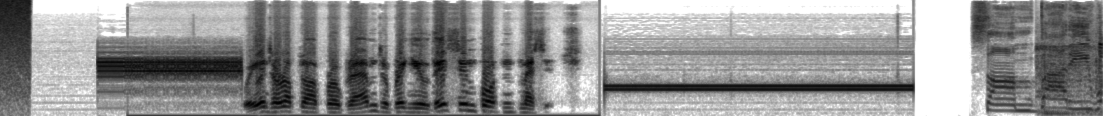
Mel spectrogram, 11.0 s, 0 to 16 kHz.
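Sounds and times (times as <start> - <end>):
loud high-pitched tone: 1.0 - 2.4.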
